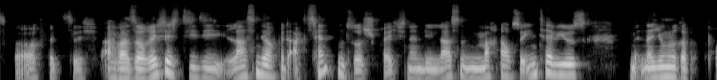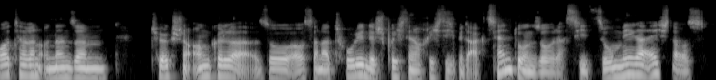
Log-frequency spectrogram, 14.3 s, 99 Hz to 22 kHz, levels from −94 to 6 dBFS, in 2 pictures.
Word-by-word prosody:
Das - - -4
war - - -1
auch - - -5
witzig. 105 0 -10
Aber 110 0 +2
so 110 0 +6
richtig 145 - +3
die 120 - -7
die 115 -1 -4
lassen 130 +8 -1
ja 145 - +6
auch 130 - -18
mit - - -4
Akzenten 175 -3 -3
so 100 -6 -3
sprechen, 100 +3 -5
die 105 0 -2
lassen 125 +3 -1
die 115 -1 +1
machen 125 +2 -2
auch 130 -2 0
so 130 - -1
Interviews 150 -1 +2 0.4
mit - - -4
'ner 115 - +4
jungen 125 +1 +5
Reporterin 140 +5 0
und 110 - 0
dann 120 +1 +3
so 120 - +1
'nem 110 -1 +2 0.4
türkischen - - 0
Onkel 135 +2 +2
so 105 0 +1
aus - - -2
Anatolien, 130 +8 +2
der 100 - +3
spricht 120 +4 -4
dann 100 - +2
auch 95 0 -7
richtig 105 -4 -7
mit - - -6
Akzent 200 +6 0
und 90 -2 +3
so, 90 0 -1
das 80 -1 -8
sieht 95 - -7
so 110 +2 +1
mega 145 +4 +4
echt 160 - -1
aus. 90 -1 -4
120 Hz, 215 wpm, -27 LUFS, 105-140 Hz, 0.4 s, so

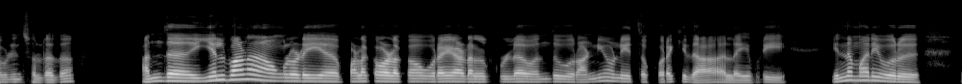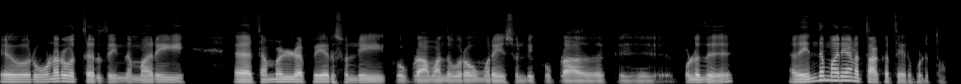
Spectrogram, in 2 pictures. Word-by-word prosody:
அப்டின்னு 110 0 -8
சொல்றதும், 110 +6 -3 0.7
அந்த 165 +4 +3 0.3
இயல்பான 215 +5 +6 0.2
அவங்களுடைய 155 -3 +3 0.3
பழக்கவழக்கம் 135 -1 +2
உரையாடலுக்குள்ள 130 -2 +1 0.2
வந்து 125 +3 -6
ஒரு 115 - -2
அந்யோன்யத்த 145 -2 -3
குறைக்குதா? 120 -4 -1 0.2
இல்ல 100 -1 -2
எப்படி? 110 +3 -7 0.7
இந்த 185 +6 +2
மாதிரி 190 -1 +2 0.2
ஒரு, 125 -2 +3 0.8
ஒரு 110 0 -1
உணர்வ 140 +2 +1 0.2
தருது? 105 0 -2
இந்த 105 0 -6
மாதிரி 110 +1 -1 1.0
தமிழ்ல 115 +1 +1 0.2
பெயர் 110 0 +2
சொல்லி 105 0 -2 0.3
கூப்பிடாம, 100 0 -2
அந்த 100 0 -4
உறவு 105 0 0
முறைய 95 -1 -1
சொல்லி 95 0 -7
கூப்பிடாததுக்கு 90 -1 -4 0.6
பொழுது, 110 -2 0 0.8
அது 110 +2 +3
எந்த 200 +6 0
மாதிரியான 185 -4 +1
தாக்கத்த 95 -3 -2
ஏற்படுத்தும்? 85 - -14
120 Hz, 110 wpm, -21 LUFS, 105-140 Hz, 1.0 s, இயல்பான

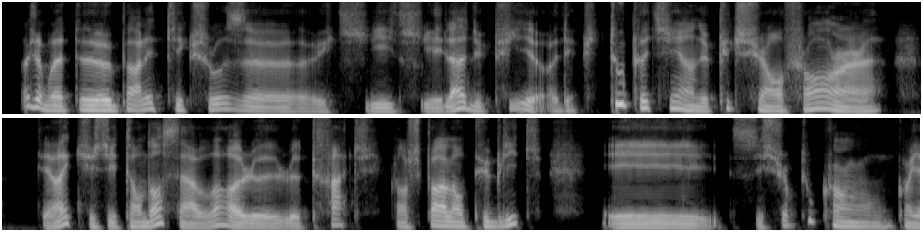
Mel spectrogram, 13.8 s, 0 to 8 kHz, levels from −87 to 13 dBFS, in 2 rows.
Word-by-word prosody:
Ouais 235 - -2
j'aimerais 120 - +4
te 130 +1 +6
parler 130 +3 +1
de - - -26
quelque 135 -3 -5
chose, 140 -2 -3
heu, 95 -4 -2
qui 95 -1 -4
qui 95 0 -6
est - - -2
là 165 - +5
depuis, 100 - -2
ouais, 105 - -7
depuis 105 0 -10
tout 285 -1 +7
petit 175 -5 -1
hein 125 -6 +2
depuis 110 +9 -3
que - - -4
je - - -2
suis 130 - -1
enfant, 135 +8 +1
heu, 100 -4 +4 0.6
c'est - - -5
vrai - - +4
que - - -6
j'ai 100 -2 -3
tendance 115 - 0
à 100 - +3
avoir 105 +4 +3
le 95 -2 +2
le 90 +1 -2
trac - - -5
quand 105 - -4
je 95 - -7
parle 130 -3 +5
en 115 - +3
public 120 - -3 0.4
et 95 -2 +1
c'est - - -11
surtout 140 - -7
quand 110 - -2
quand - - -5
il 100 - 0
110 Hz, 195 wpm, -24 LUFS, 100-135 Hz, 0.6 s, tout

